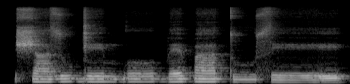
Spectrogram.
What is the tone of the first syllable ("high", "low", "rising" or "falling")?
low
